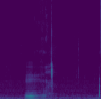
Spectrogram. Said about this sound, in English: You've heard of a hot toddy? Well, we've got the hot alpha, and that's what my libation of choice will be today. In fact, let me take a sip right now.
